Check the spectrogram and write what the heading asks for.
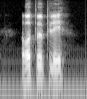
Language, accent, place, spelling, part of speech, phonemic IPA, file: French, France, Lyon, repeupler, verb, /ʁə.pœ.ple/, LL-Q150 (fra)-repeupler.wav
- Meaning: 1. to repopulate 2. to replant (trees); to restock (merchandise)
